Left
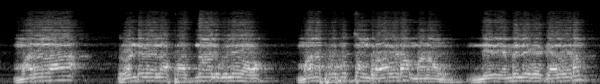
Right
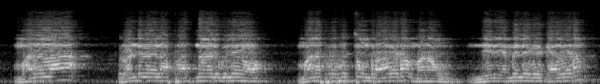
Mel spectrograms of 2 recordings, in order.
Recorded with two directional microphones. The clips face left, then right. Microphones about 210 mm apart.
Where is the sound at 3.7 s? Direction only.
35° left (ahead or behind).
